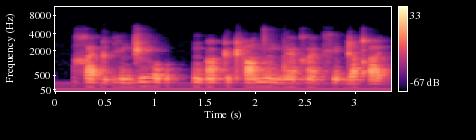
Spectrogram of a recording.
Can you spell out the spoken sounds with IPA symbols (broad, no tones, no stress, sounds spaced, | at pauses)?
χ æ ʔ ɖ y ʔ ɦ ẽ n d͡ʒ ɯ ɦ o ʔ | ũ ʔ ɑ̃ ʔ ʈ y ʈʰ ɑ n d õ n d æ̃ ʔ χ æ̃ ʔ x ẽ ʔ ɖ i qʼ e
